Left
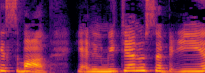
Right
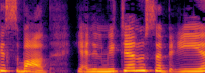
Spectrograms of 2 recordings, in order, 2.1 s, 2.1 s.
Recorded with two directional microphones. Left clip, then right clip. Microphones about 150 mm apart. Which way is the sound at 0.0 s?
30° right (ahead or behind).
